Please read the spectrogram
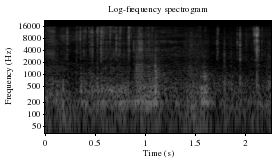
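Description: Clear plastic protective film being peeled off a monitor screen, a quiet run of small crinkles and crackles.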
